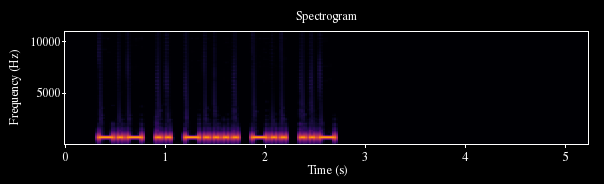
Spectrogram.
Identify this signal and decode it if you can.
Morse code, heard as a keyed tone, about 25 wpm, 700 Hz. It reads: KI6DU
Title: USA Call Signs - 5 Characters - Repeated 2x - 25wpm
